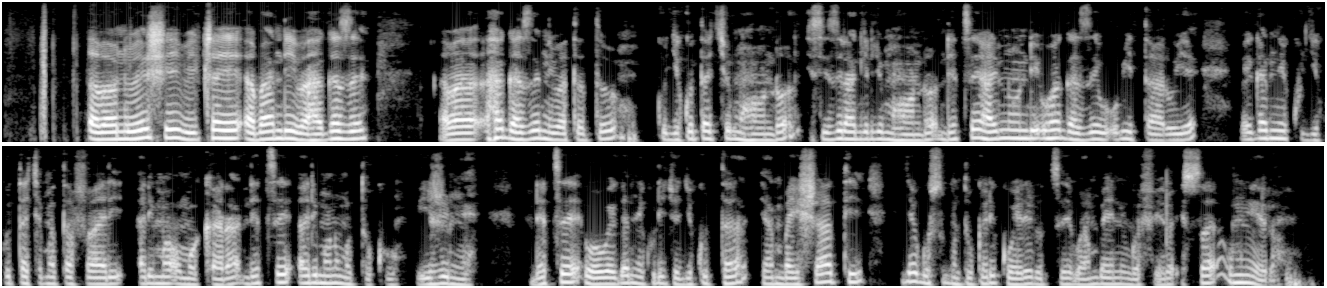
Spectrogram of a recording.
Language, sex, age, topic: Kinyarwanda, male, 18-24, government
